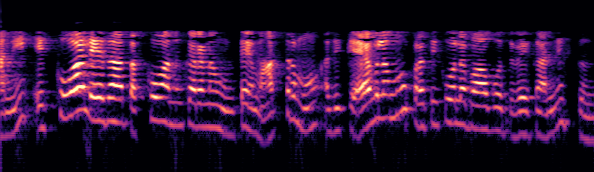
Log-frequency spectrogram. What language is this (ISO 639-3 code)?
tel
